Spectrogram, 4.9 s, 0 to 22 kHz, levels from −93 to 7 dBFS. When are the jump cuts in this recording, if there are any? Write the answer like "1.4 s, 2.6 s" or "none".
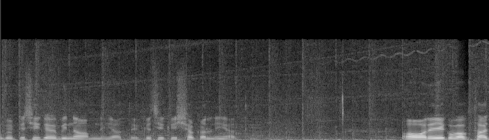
none

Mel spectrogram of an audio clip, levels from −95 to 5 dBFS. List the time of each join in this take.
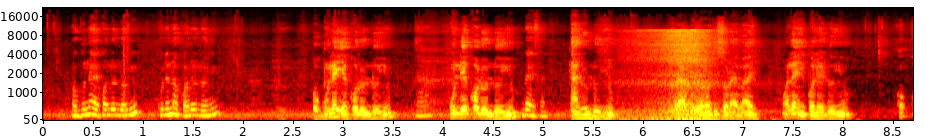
6.2 s

